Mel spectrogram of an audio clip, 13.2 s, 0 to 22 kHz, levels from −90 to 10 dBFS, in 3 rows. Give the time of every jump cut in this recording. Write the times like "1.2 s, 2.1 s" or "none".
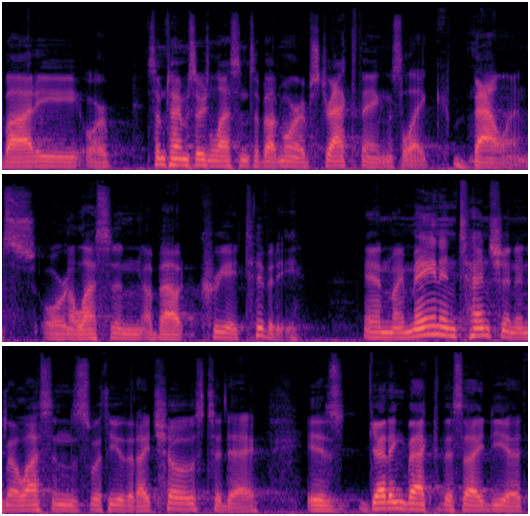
1.7 s, 4.9 s, 8.8 s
